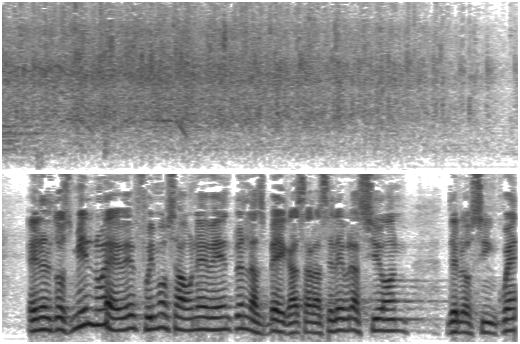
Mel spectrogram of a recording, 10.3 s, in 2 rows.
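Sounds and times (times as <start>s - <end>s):
audience applause: 0.0s - 5.2s
speech: 5.5s - 10.3s.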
